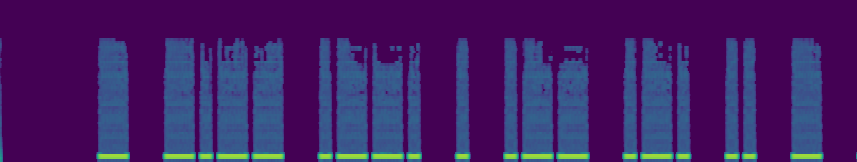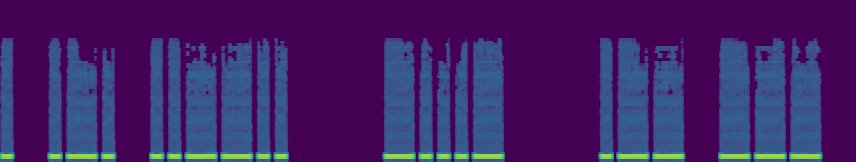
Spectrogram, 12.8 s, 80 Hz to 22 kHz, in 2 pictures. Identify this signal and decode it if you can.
Morse code, heard as a keyed tone, about 18 wpm, spaced as for 15 wpm, 1000 Hz. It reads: TYPEWRITER? <BT> WO
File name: qotdfiles / 15wpm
